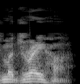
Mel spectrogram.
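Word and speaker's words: مجريها: Its pronunciation is not Majreha, but it is Majraya.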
